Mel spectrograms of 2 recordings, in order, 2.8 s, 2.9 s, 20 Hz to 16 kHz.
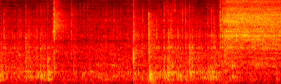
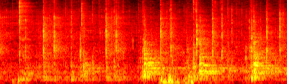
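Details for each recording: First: Trek hardtail MTB, about five or six years old and never serviced, 1x drivetrain being adjusted: light, irregular clicking and chain chatter about three per second while pedalling as the rear derailleur overshoots outward because its high limit (H) screw is backed out too far. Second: Trek 1x hardtail MTB, unserviced 5–6 years, Shimano rear derailleur after service and L-screw adjustment, on the stand: freewheel ticks steadily, then crisp single clicks as the chain steps across sprockets; clean, quiet shifts, working lovely.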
